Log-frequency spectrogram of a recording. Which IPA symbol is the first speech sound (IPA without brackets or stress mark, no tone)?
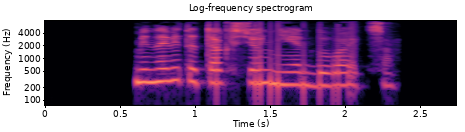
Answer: mʲ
